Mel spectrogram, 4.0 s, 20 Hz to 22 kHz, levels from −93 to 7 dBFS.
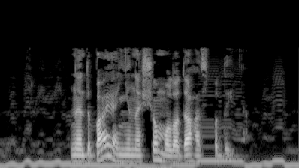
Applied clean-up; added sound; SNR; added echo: classical method Wiener filter.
